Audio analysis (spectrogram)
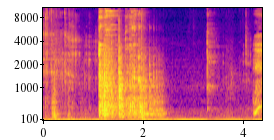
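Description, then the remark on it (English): Ice clinks and rattles inside a glass as a cocktail of nettle cordial and fino sherry is stirred until cold, with bright jingling bursts over a low steady hum, no voices. “And we're just gonna stir that down until it's just really nice and cold.”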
